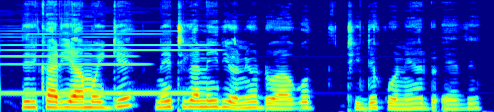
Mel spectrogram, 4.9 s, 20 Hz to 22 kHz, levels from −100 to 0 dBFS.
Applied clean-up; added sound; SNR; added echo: classical method Wiener filter.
